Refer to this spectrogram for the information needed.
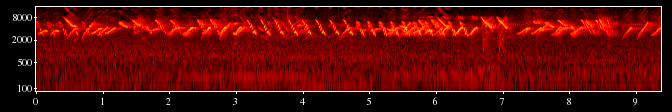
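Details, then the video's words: Double-collared seedeater 'baderninha' recording for warming up a captive songbird: rapid trains of short, high, downslurred notes overlap in a busy chorus that fades briefly near the end. "Baderninha de Coleiro Top FAÇA SEU COLEIRO CANTAR em 30 Minutos - Esquenta de Coleirinho!"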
